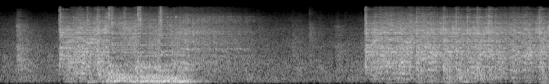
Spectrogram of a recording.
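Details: Foxbody with LS V8 swap on standalone harness, first start, rain on metal roof audible: cranks, catches and revs, stumbles and picks up again, running loose and uneven; rough untuned first start.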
